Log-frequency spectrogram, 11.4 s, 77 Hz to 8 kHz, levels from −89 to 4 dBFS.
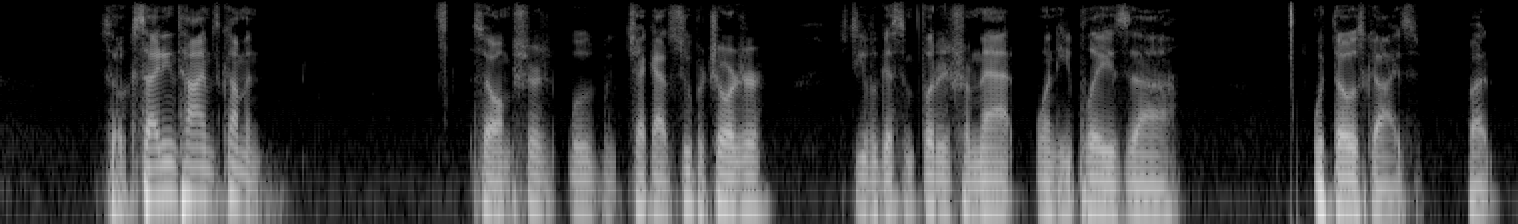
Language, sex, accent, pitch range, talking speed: English, male, American, 85-100 Hz, 135 wpm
